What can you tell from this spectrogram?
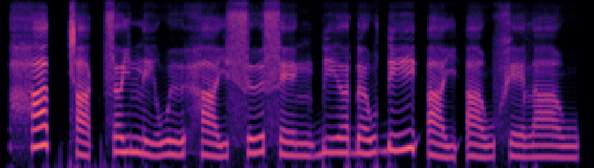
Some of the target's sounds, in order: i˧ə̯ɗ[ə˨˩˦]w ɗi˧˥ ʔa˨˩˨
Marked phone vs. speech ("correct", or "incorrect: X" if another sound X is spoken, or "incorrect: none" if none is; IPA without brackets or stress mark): incorrect: ə˧˥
